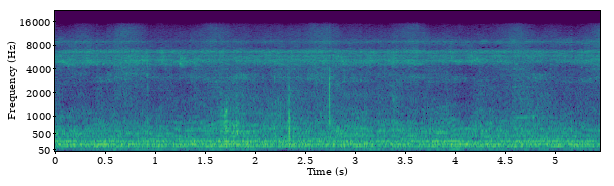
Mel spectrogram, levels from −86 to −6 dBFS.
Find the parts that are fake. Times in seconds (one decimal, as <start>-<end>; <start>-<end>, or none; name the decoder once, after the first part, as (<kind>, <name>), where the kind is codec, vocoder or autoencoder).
0.0-4.2 (codec, SNAC); 4.8-5.5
